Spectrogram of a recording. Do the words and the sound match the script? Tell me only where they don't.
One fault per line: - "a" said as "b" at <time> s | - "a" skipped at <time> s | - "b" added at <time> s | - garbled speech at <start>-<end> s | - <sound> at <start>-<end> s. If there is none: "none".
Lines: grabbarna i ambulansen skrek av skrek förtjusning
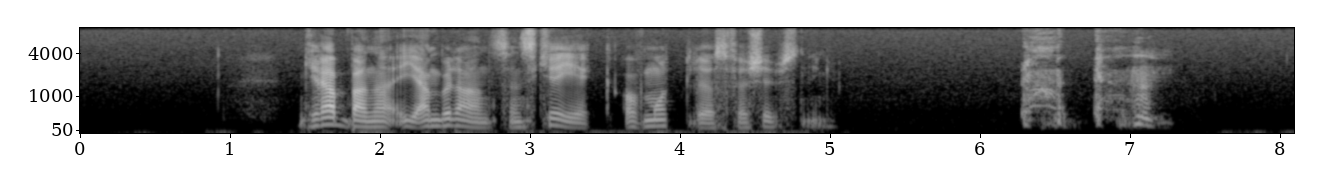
- "skrek" said as "måttlös" at 3.8 s
- cough at 6.3-7.3 s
